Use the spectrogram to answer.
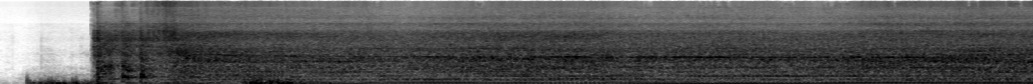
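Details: Lada Niva first start after replacing water-damaged alternator with a stronger one, belt not yet tightened: brief crank, clean catch, steady even idle, no knocks or squeals; healthy start.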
